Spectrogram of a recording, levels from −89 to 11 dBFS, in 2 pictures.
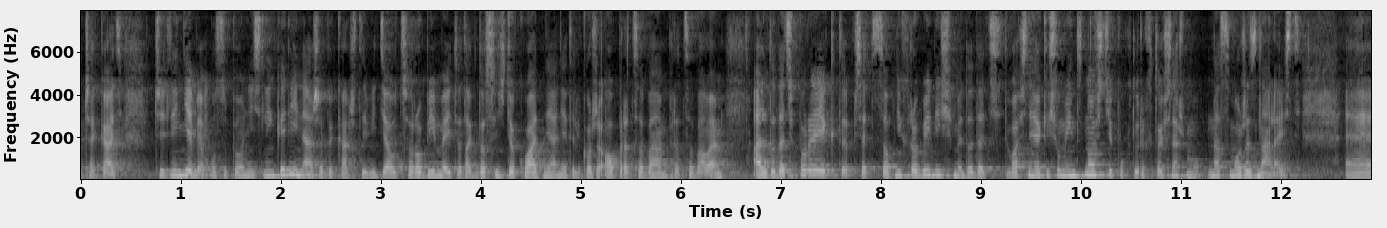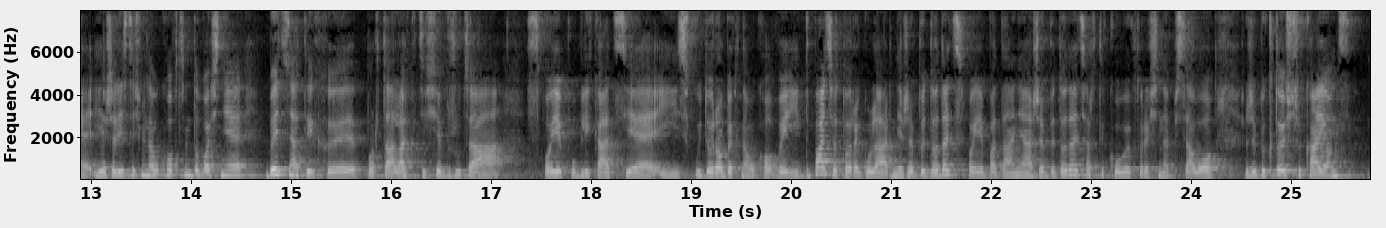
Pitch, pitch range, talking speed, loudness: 205 Hz, 195-220 Hz, 180 wpm, -27 LUFS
